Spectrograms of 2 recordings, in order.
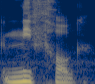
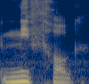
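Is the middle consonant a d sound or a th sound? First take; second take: th sound; th sound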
